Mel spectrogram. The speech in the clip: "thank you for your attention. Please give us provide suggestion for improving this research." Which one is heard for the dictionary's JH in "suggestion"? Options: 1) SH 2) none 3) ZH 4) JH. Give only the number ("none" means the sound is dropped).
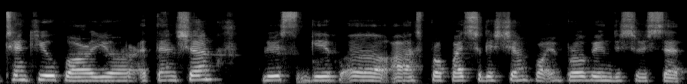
2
